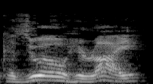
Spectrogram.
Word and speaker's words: Kazuo Hirai: Sony Computer Entertainment's new CEO, Kazuo Hirai. Am I saying that right? – Mm-hmm. – Okay, good. – Sounds good to me.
